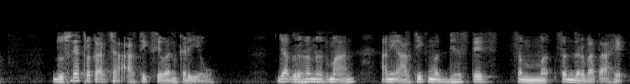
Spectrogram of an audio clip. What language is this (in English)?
Marathi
